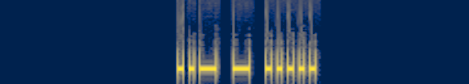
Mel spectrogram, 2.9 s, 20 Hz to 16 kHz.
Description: Morse code, heard as a keyed tone, about 34 wpm, 700 Hz. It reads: UT5
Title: Callsign Prefixes for Top 25 DXCC - Repeated 3x - 35wpm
